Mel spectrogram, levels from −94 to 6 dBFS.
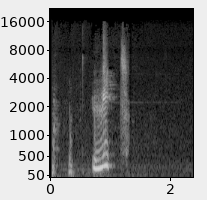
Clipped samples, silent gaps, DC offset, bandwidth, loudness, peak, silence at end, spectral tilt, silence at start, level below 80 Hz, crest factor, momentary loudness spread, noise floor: under 0.1%; none; under 0.1%; 16 kHz; -21 LUFS; -6 dBFS; 1.05 s; -4 dB/octave; 0 s; -54 dBFS; 18 dB; 20 LU; -58 dBFS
